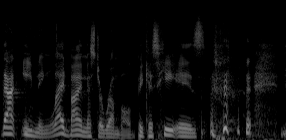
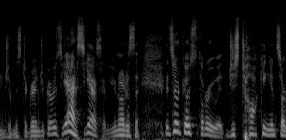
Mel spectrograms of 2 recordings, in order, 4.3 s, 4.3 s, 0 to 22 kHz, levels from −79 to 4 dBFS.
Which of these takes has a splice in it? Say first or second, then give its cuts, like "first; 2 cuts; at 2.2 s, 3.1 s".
second; 2 cuts; at 2.7 s, 3.3 s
